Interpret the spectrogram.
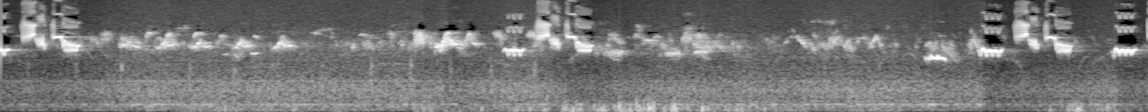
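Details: Black-collared starling calling in loud bursts of harsh, grating notes mixed with short whistles, repeated several times over a continuous layer of high, soft bird chatter and low rumbling noise.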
